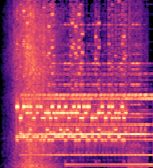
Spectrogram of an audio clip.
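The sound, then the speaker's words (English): A telephone rings with a bright, steady electronic tone, sustained for about two seconds over a busy burst of noise, loud throughout with no one speaking. “Let's go ahead and get in the goddamn phone calls right now.”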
